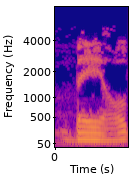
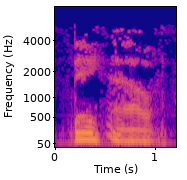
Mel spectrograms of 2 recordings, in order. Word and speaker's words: Baal: fertility in it Beal as children I was taught baale but it has two syllables and our better translations all show that now Beal she was daughter of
